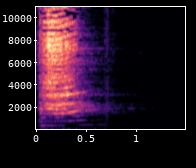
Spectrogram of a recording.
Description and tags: recordings of a grand piano, undergoing abuse with dry ice on the strings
